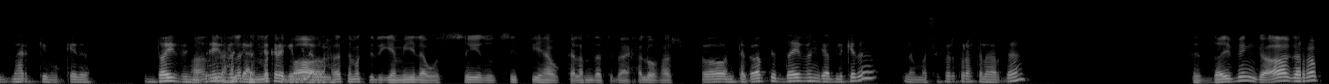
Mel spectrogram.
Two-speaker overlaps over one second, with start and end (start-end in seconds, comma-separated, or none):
1.9-3.4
